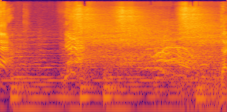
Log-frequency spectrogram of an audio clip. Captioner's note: crowd clamoring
